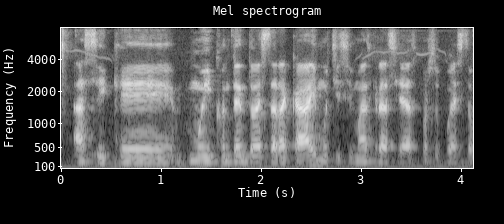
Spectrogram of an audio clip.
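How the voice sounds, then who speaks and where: A man speaks at a moderate pace. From Venezuela. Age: 30s. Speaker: fashion photographer. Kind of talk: interview conversation. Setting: podcast.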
